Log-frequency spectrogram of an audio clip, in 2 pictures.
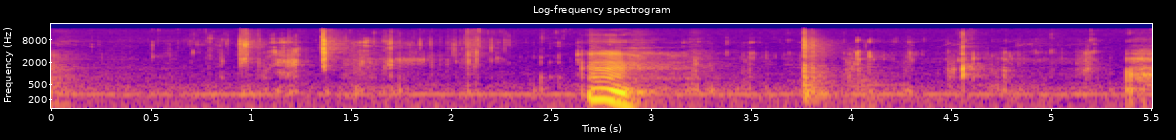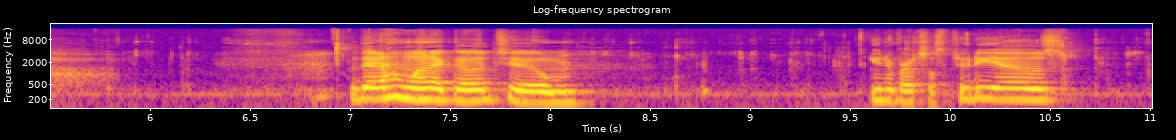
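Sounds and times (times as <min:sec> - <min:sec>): wet chewing clicks: 0:00.5 - 0:07.0, 0:08.2 - 0:11.0
woman humming mmm: 0:02.6 - 0:03.2.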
